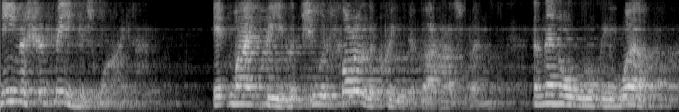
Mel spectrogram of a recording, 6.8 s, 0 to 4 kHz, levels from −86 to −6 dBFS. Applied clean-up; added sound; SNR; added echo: neural separator model SepFormer DNS4.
